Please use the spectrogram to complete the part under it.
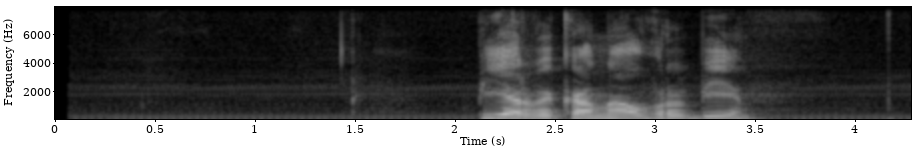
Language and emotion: Russian, neutral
